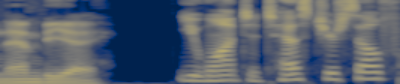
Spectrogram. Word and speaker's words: MBA: A useful tip, an unusual situation, an MBA. Because MBA, when you say it letter by letter, starts with an EM sound, vowel sound. An MBA.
